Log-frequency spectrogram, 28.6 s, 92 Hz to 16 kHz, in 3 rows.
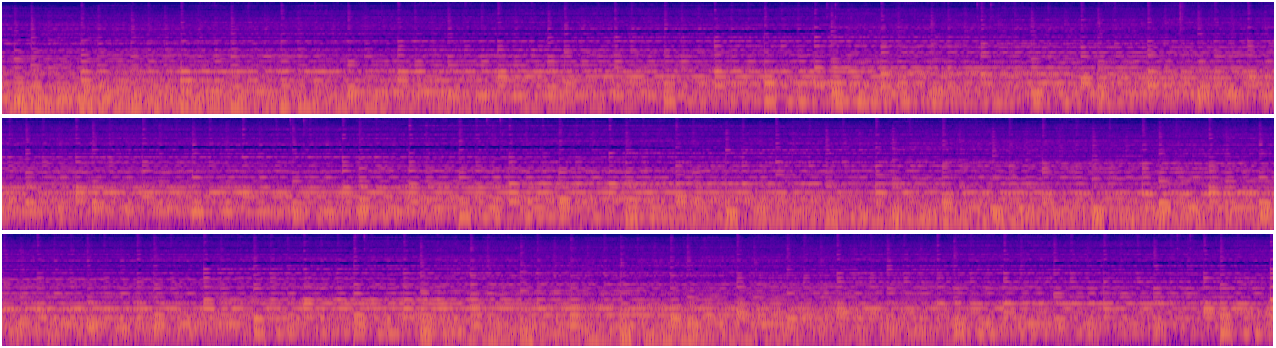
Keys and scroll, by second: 8.6 alt+super+u, 10.6 b.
